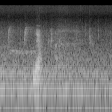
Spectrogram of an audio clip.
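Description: Quiet garden background: a steady low hum with a few faint, brief bird chirps, and one short spoken word about two-thirds of a second in.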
